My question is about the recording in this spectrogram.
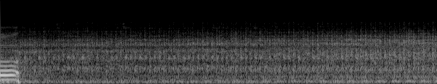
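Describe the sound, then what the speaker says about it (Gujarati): A John Deere 5039D Power Pro farm tractor idles steadily nearby, its low, even engine rumble holding constant throughout with no revving. "ટ્રેક્ટર જોન ડિયર પચાસ ઓગણચાલીસ ડી પાવર પ્રો"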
